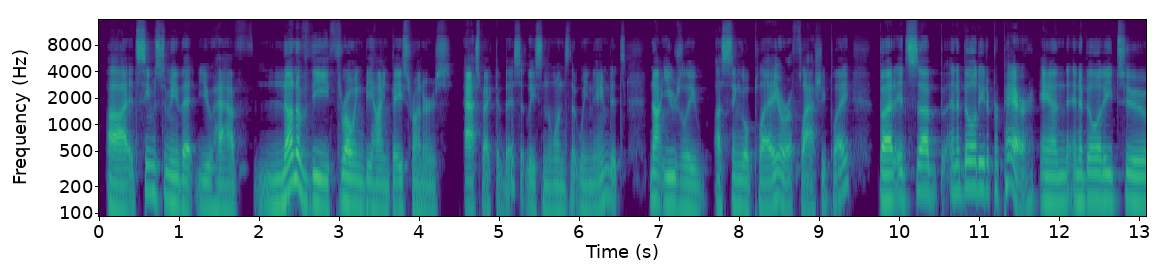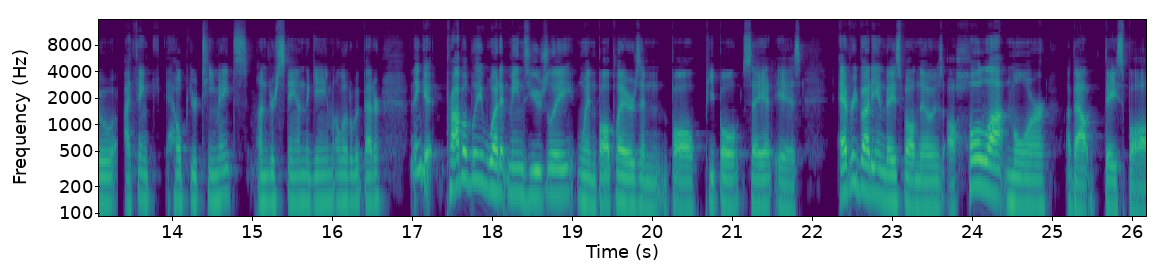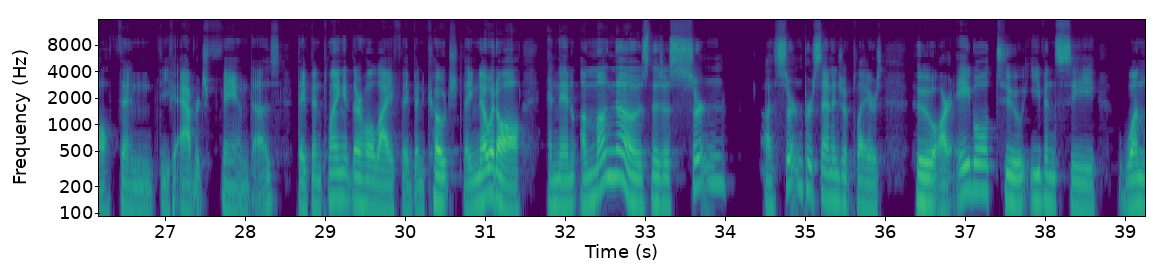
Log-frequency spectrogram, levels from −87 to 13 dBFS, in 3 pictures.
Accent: American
